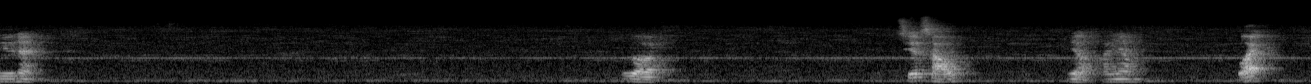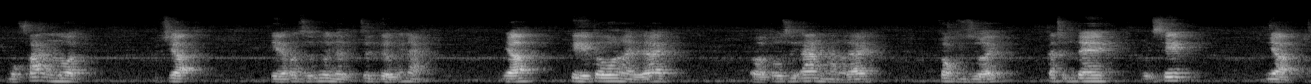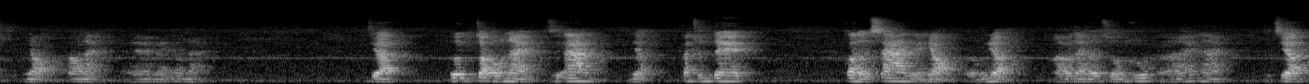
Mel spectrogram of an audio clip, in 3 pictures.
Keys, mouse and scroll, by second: 1.5 ctrl+d, 2.1 click, 7.4 shift+F5, 8.8 Escape, 9.4 shift+F6, 10.0 Return, 12.1 Delete, 13.4 ctrl+d, 14.9 v, 15.4 click, 19.5 click, 21.1 alt+click, 24.1 ctrl+t, 24.3 shift+click, 26.0 Return, 26.5 click, 30.9 ctrl+click, 31.0 ctrl+click, 31.5 alt+click, 34.1 shift+click, 36.9 click, 38.4 Return.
